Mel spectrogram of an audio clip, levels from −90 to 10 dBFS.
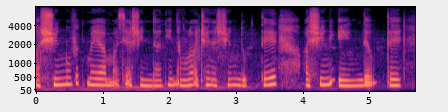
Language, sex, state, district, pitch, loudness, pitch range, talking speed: Mizo, female, Mizoram, Aizawl, 220 Hz, -16 LUFS, 205-235 Hz, 265 wpm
